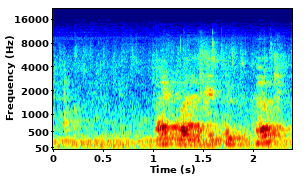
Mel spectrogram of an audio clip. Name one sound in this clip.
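A man speaks loudly through a microphone in a large echoing hall.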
